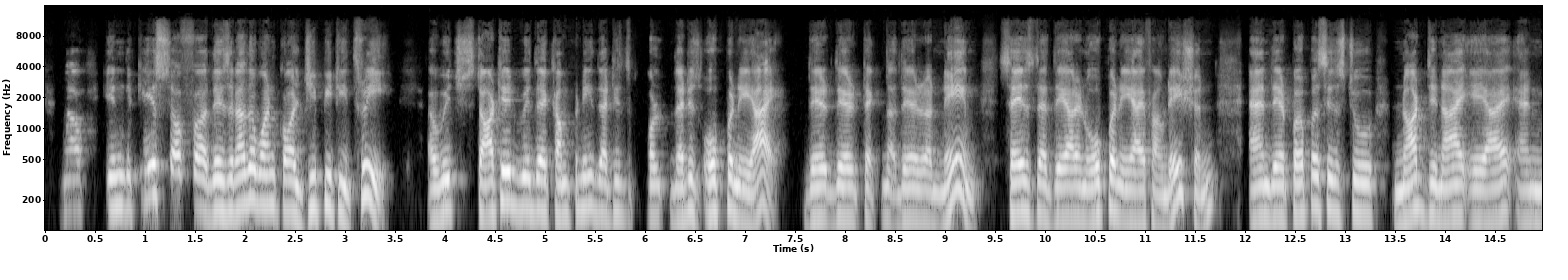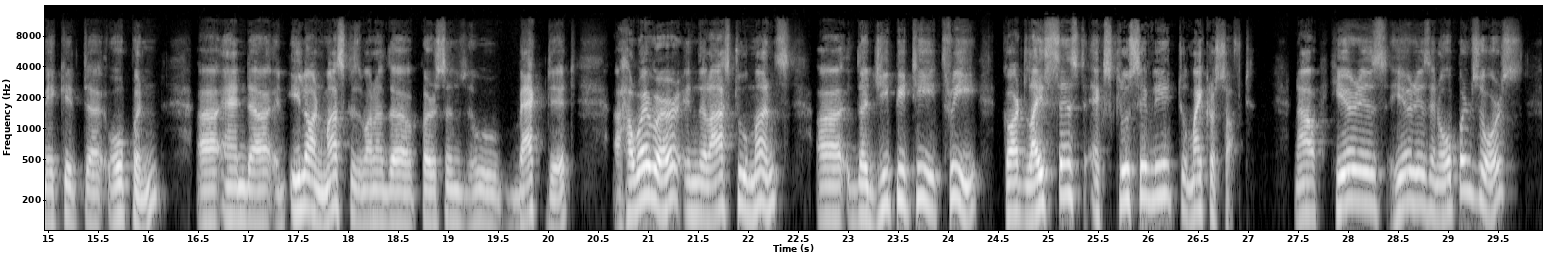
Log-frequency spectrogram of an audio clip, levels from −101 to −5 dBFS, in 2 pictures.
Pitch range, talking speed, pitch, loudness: 135-170 Hz, 165 wpm, 150 Hz, -20 LUFS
